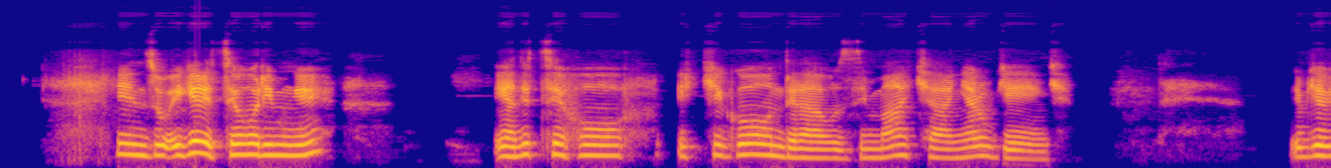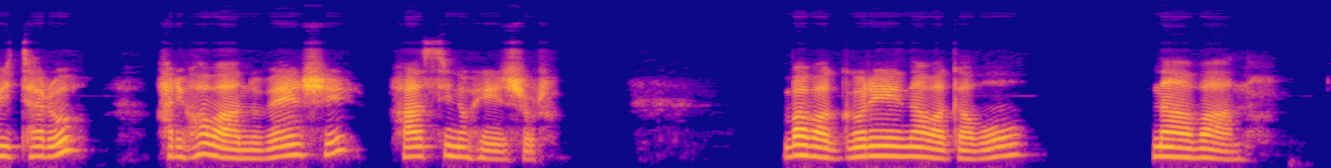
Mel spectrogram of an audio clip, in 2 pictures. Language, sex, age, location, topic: Kinyarwanda, female, 36-49, Kigali, health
